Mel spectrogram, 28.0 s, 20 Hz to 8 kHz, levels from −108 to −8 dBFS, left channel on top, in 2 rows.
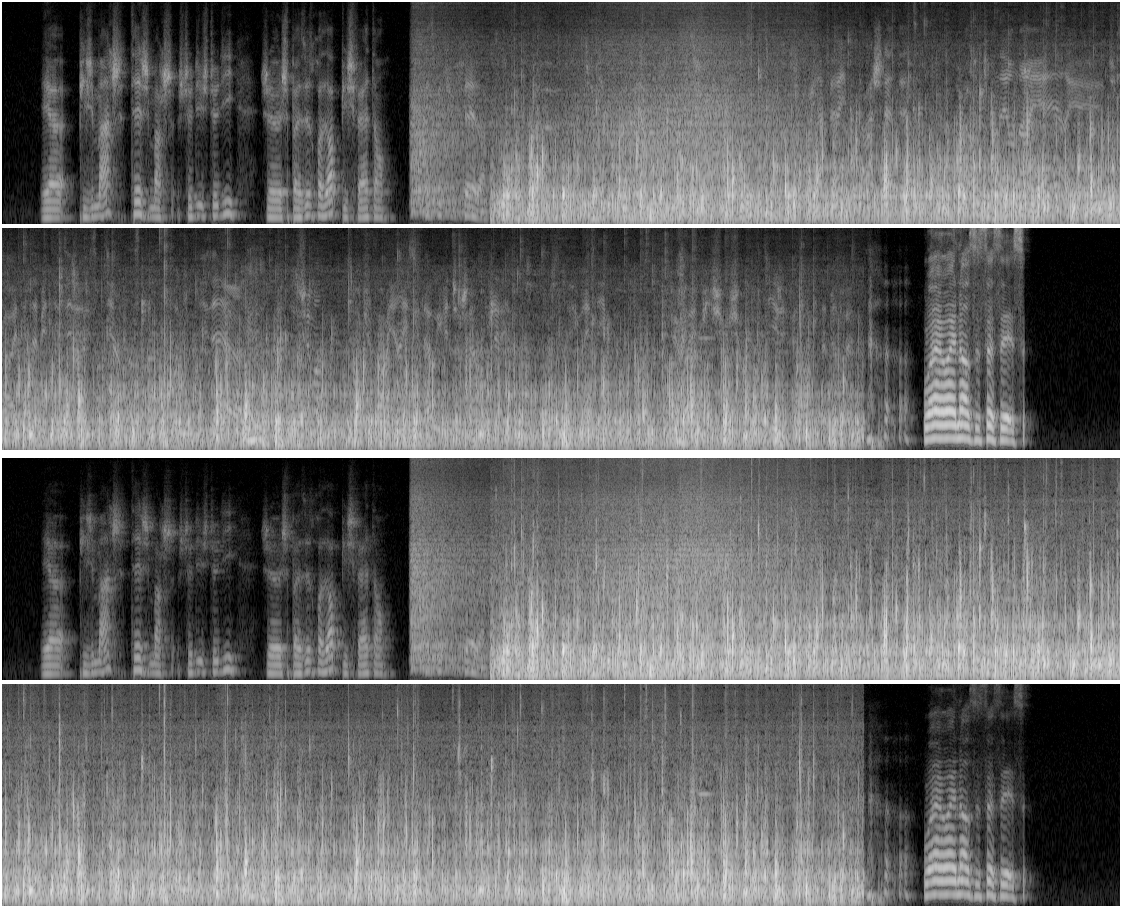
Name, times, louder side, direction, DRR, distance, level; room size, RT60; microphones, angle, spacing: voice 1, 0.5-4.8 5.3-6.3 6.6-17.0 17.4-21.9 22.2-25.3, left 3 dB, 45° left, 1.0 m, -47 dB
sound 1, 5.1-10.2, right 3 dB, 65° right, 1.9 m, -42 dB
sound 2, 6.1-24.7, right 4 dB, 45° right, 0.4 m, -29 dB
voice 2, 25.5-26.8, left 6 dB, 70° left, 0.4 m, -32 dB
14.5 x 7.2 x 3.5 m
head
